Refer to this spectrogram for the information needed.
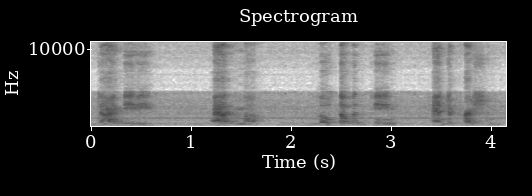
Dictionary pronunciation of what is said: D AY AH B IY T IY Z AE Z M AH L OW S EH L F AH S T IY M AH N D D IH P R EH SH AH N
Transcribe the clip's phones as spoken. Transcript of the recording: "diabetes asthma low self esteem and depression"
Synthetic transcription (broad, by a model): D AY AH B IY T IY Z AE Z M AH L OW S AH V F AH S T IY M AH N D D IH P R EH SH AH N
